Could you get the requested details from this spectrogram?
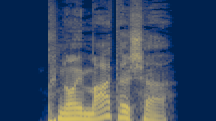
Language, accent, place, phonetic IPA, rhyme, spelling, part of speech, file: German, Germany, Berlin, [pnɔɪ̯ˈmaːtɪʃɐ], -aːtɪʃɐ, pneumatischer, adjective, De-pneumatischer.ogg
- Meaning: inflection of pneumatisch: 1. strong/mixed nominative masculine singular 2. strong genitive/dative feminine singular 3. strong genitive plural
